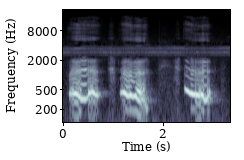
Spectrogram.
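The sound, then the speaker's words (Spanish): A dog gives three soft, plaintive growling moans, each about half a second with a sagging pitch, separated by short pauses. Moderately loud, with no other sounds around. “No, no era un gruñido feroz de alguien que está muy enojado, sino un gruñido quedito, permanente, una especie de queja”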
